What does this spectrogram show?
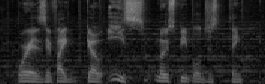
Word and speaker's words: Ys: Pronounce it like geese, but with a Y instead of G. Yeah, I know it's supposed to be East, but if I do YS, everybody knows.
